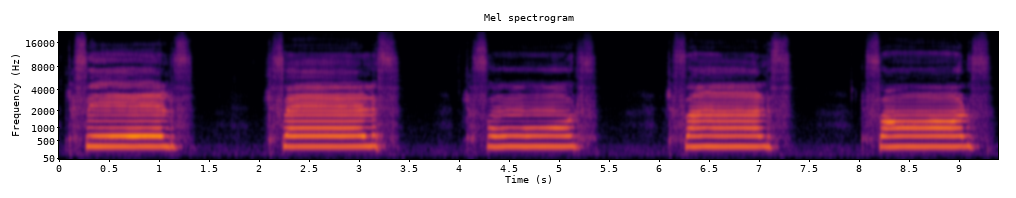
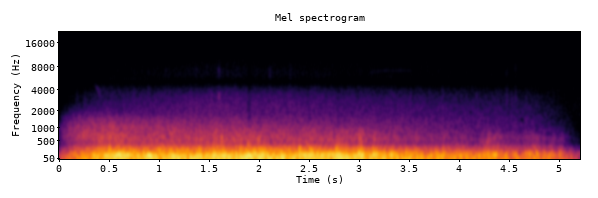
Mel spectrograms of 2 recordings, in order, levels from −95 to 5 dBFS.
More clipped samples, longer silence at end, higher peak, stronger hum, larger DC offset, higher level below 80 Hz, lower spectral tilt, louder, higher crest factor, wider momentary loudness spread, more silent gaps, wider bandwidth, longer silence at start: neither; about the same, 0.15 s vs 0.2 s; second, -16 dBFS vs 0 dBFS; neither; neither; second, under -90 dBFS vs -14 dBFS; second, -2 dB/octave vs -14.5 dB/octave; second, -28 LUFS vs -12 LUFS; about the same, 14 dB vs 10 dB; about the same, 14 LU vs 15 LU; neither; first, 18.5 kHz vs 1.5 kHz; about the same, 0.1 s vs 0.05 s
